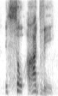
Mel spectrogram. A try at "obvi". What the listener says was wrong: No, it's obvi with a B. You sound like you said oddvi.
